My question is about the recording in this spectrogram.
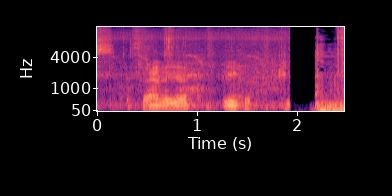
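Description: Only speech: a couple of short spoken phrases over faint room sound, cut off abruptly just before the end.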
